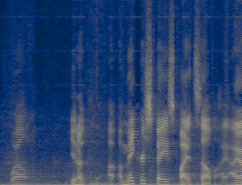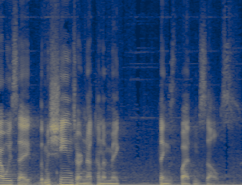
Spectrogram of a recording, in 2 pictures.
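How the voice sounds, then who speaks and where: A man's medium-pitched voice at a moderate pace, with ordinary pitch variation, long, frequent pauses and noticeable background noise. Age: 60s. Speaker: maker community organizer. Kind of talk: panel discussion. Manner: halting, many repetitions.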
